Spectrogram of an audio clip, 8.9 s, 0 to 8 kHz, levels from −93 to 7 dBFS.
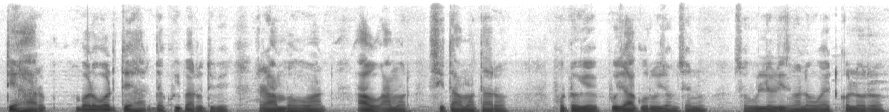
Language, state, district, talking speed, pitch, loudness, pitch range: Sambalpuri, Odisha, Sambalpur, 160 wpm, 95 Hz, -19 LUFS, 95-100 Hz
